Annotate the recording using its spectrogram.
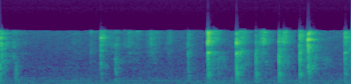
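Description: A metal spoon scraping and clicking against a small ceramic dish as wasabi powder and cold water are stirred into a paste. A few scattered clicks, then a quick run of strokes in the last second and a half.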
